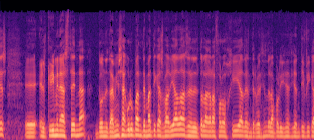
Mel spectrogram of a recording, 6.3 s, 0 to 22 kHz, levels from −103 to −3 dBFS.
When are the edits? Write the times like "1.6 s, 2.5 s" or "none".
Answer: 1.8 s, 4.0 s, 5.0 s

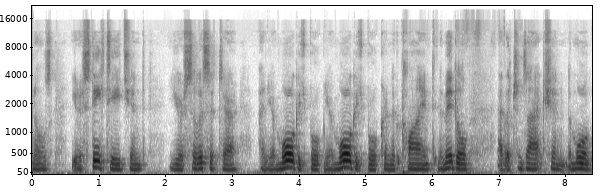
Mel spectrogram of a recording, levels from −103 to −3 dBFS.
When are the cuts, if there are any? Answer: 4.4 s, 5.5 s, 6.1 s, 7.1 s

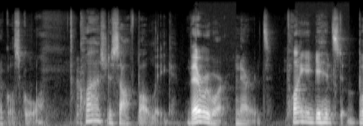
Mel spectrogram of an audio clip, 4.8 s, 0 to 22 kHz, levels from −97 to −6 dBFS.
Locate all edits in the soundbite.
1.0 s, 1.4 s, 2.4 s, 3.1 s

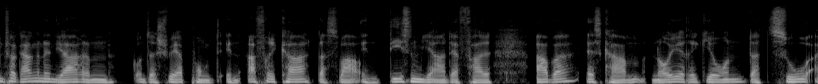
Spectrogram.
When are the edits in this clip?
1.3 s, 3.6 s, 6.5 s

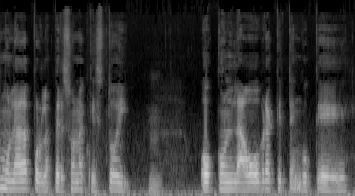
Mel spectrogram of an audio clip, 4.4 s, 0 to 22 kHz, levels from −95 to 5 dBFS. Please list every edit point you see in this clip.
1.1 s, 1.7 s

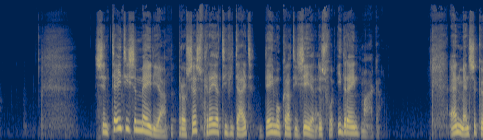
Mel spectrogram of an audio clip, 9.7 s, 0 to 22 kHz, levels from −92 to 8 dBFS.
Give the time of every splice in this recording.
3.4 s, 4.0 s, 6.4 s, 7.2 s

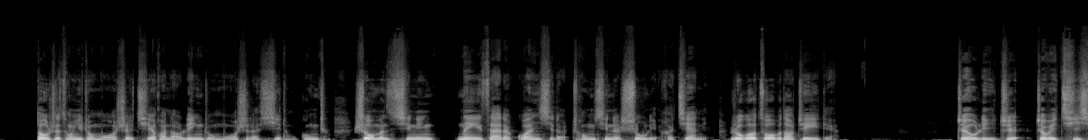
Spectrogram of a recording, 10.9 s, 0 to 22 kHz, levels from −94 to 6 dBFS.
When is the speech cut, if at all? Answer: 3.3 s, 4.4 s, 7.2 s

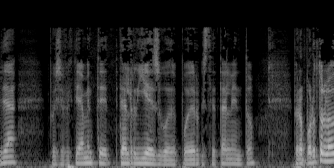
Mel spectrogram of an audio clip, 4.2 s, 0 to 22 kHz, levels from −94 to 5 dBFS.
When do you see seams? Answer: 1.5 s, 2.5 s

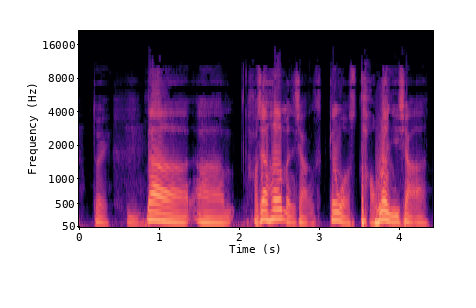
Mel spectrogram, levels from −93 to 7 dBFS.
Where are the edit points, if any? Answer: 3.5 s

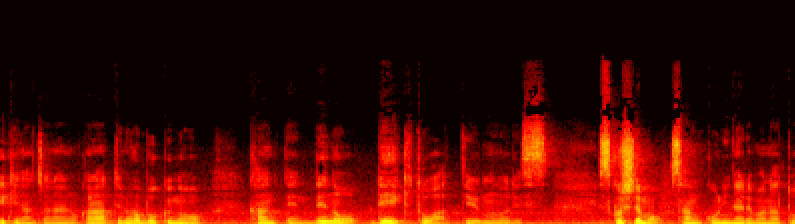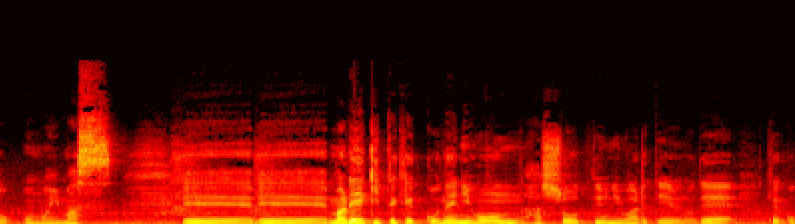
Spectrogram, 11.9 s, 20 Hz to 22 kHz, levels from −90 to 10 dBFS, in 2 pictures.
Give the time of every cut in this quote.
4.5 s, 7.9 s

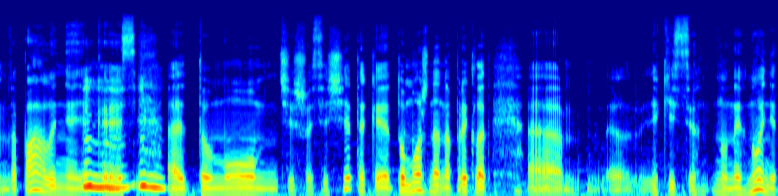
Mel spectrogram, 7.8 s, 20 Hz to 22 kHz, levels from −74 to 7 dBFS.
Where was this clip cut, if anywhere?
2.8 s, 4.4 s

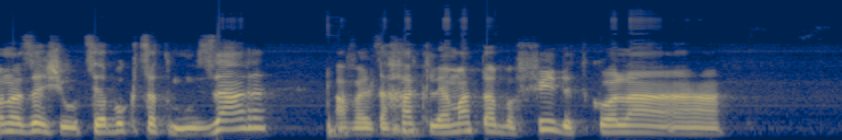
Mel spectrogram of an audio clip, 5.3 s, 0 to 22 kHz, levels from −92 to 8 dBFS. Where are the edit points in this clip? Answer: 2.3 s

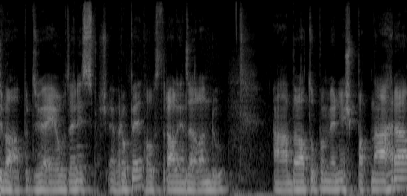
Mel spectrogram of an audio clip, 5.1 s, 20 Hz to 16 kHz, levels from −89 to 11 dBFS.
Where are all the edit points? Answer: 1.2 s, 1.8 s, 2.3 s

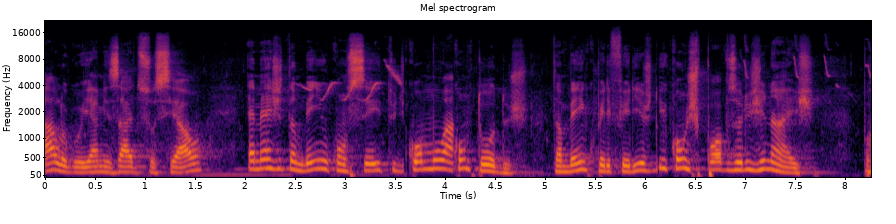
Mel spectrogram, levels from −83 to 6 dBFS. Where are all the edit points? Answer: 3.6 s, 4.1 s, 5.0 s, 5.5 s, 6.1 s

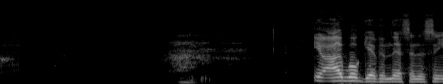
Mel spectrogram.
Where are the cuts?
none

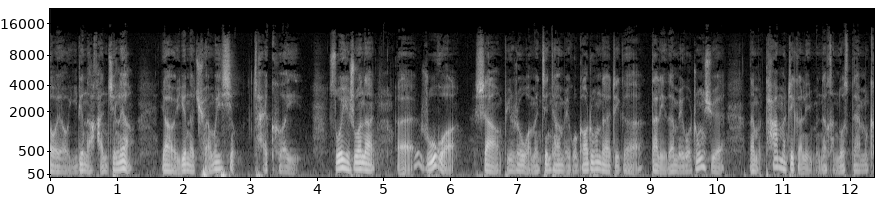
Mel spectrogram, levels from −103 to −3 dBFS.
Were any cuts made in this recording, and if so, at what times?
none

